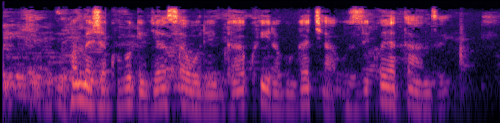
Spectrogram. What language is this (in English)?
Kinyarwanda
